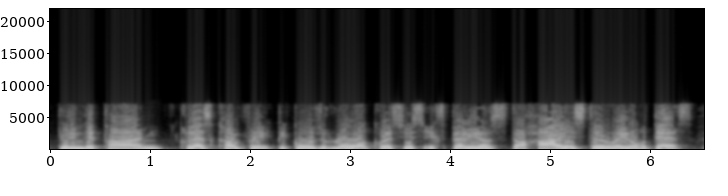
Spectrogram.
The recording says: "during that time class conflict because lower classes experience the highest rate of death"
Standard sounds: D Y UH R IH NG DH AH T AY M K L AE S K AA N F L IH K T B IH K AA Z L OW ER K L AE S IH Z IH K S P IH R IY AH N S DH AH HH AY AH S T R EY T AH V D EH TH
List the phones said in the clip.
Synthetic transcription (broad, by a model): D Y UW R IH NG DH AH T AY M K L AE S K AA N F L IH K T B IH K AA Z L OW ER K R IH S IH S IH K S P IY R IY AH N S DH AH HH AY AH S T R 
